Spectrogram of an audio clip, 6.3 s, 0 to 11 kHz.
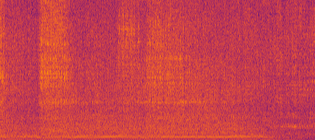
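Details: Vintage Allis Chalmers FP-40 forklift after fuel system overhaul, idle mixture screw adjusted in then out, no air filter fitted, spec idle about 500–550 rpm: steady low drone at even pitch, no hunting or stumble; normal idle.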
